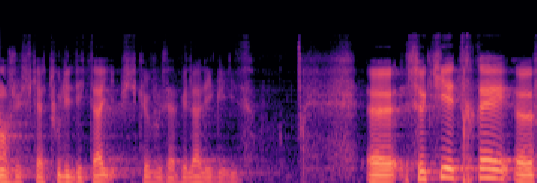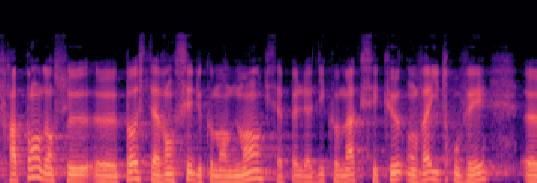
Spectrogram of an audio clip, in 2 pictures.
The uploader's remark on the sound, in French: Intervention enregistrée le 13 mai 2010 dans le cadre du colloque « Le monument, la ville, la nature.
